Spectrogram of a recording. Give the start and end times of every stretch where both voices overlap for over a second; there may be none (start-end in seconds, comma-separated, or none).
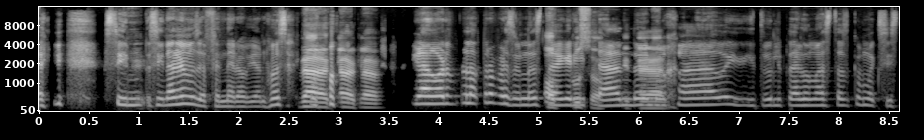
5.0-6.4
